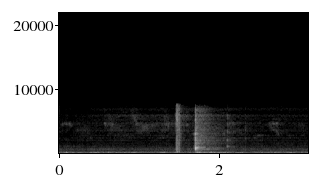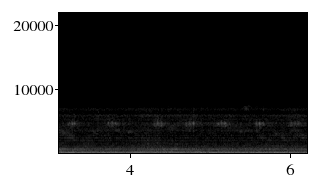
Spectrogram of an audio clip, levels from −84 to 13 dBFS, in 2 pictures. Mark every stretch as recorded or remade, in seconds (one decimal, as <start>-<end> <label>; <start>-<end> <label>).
0.0-6.2 remade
